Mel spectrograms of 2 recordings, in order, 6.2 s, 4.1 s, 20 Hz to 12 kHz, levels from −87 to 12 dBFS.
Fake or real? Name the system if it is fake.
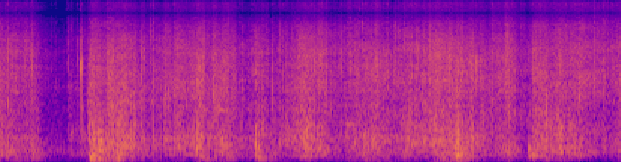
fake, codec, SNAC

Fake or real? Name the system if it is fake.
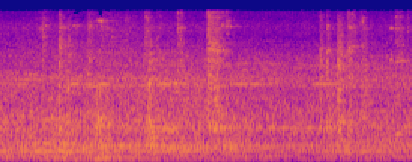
real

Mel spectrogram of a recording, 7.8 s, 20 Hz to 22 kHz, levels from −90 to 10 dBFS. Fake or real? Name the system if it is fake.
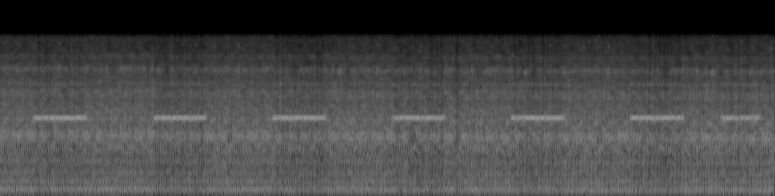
fake, vocoder, Vocos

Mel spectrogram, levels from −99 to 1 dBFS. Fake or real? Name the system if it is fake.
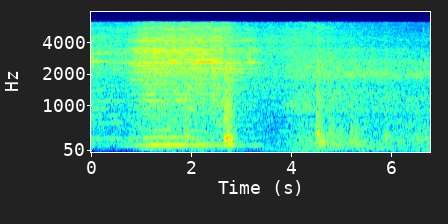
real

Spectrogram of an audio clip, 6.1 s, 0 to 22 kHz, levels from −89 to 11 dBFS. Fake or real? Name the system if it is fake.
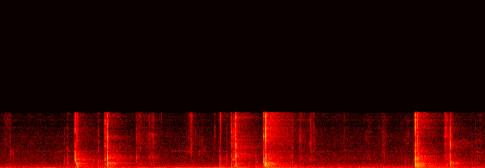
fake, vocoder, Vocos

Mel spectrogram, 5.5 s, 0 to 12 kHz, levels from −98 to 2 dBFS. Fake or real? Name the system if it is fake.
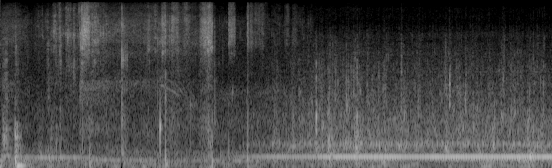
real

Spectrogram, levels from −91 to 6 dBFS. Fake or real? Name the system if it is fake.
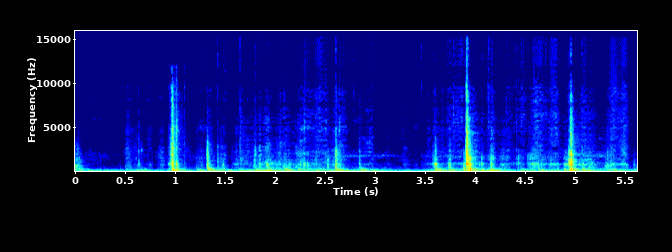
real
